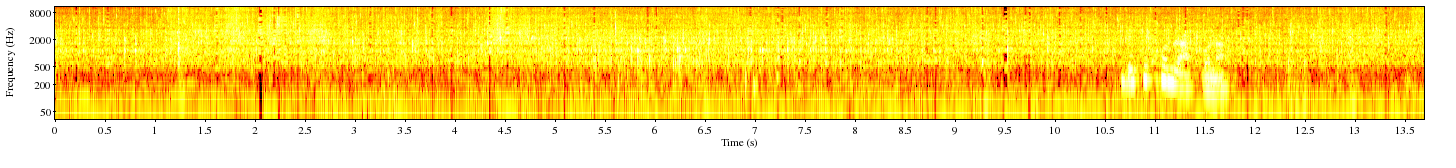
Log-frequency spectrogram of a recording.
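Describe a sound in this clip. Oil sizzles steadily around frying fish.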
